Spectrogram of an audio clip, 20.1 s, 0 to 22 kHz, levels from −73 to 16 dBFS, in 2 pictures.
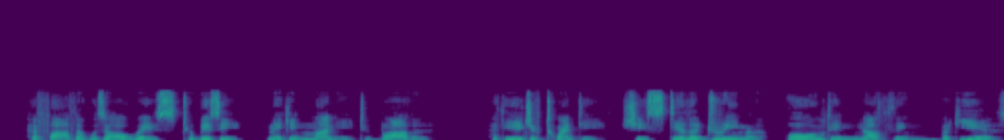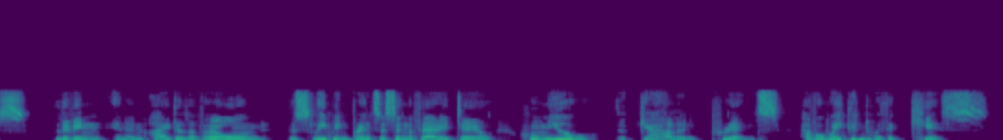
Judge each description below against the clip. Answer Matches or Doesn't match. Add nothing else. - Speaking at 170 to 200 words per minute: Doesn't match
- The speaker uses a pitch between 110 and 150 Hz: Doesn't match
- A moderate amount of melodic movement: Matches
